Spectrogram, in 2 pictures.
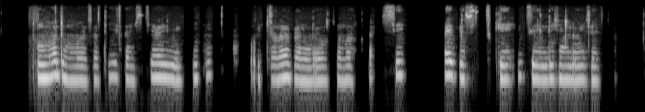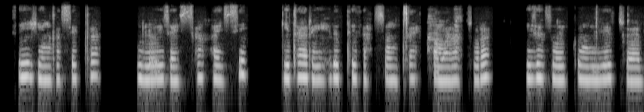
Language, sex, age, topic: Gamo, female, 25-35, government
